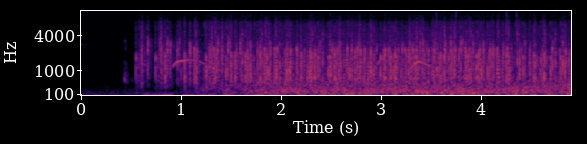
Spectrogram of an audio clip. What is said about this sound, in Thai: นี่มีเอฟเฟกด้วยนะผมพกเสียงปรบมือตัวเองมาครับ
